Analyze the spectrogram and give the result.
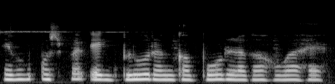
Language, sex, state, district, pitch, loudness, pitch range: Hindi, female, Jharkhand, Ranchi, 220 Hz, -15 LUFS, 215-230 Hz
